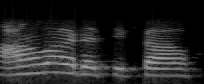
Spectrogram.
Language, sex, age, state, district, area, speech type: Goan Konkani, female, 60+, Goa, Quepem, rural, conversation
